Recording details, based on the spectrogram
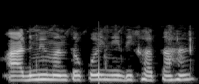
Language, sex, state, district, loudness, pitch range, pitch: Surgujia, female, Chhattisgarh, Sarguja, -16 LUFS, 205-220 Hz, 210 Hz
